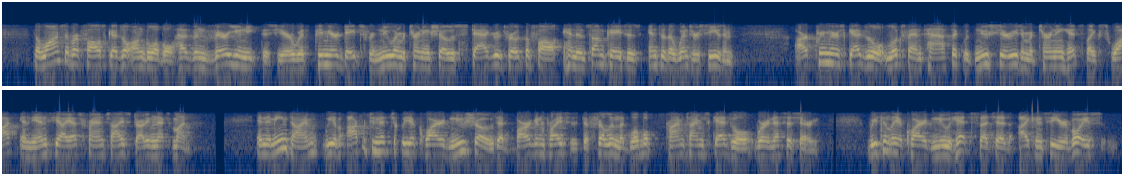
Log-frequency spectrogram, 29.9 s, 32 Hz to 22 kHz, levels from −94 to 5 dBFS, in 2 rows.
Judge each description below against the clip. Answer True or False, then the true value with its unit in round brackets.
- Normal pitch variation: True (3.5 semitones)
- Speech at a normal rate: True (175 wpm)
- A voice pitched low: False (155 Hz)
